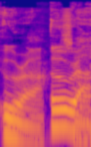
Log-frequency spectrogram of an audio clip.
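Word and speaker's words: Oorah: is the Marine Corps so it's it's it's Ura so no age okay AG is silent right right the more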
